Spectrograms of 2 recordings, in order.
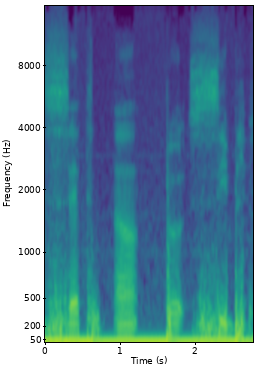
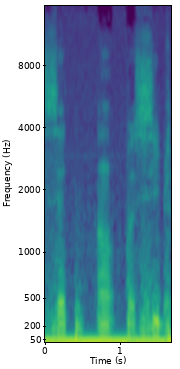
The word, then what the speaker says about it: c'est impossible: শেষের কয়েকটি কনসোনেন্ট একসাথে উচ্চারণ হবে সেট পসিবল, কারণ শেষের কনসোনেন্টটি একটি ভাওয়েল এবং শেষের কনসোনেন্টটি আসলে উচ্চারিত হচ্ছে না, তাই এস ই বে এল এই কয়েকটি কনসোনেন্ট একসাথে উচ্চারিত হবে।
